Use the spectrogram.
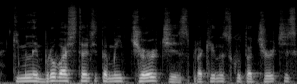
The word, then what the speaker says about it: CHVRCHES: Open the door que me lembrou bastante também Churches para quem não escuta CHVRCHES que geralmente se escreve chvress chess assim C-H-V-R-C-H-E-S né eh church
